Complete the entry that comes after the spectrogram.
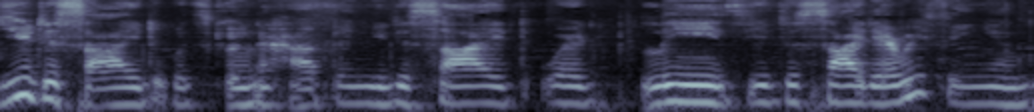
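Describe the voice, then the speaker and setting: A woman's very slow speech with a non-native accent, fairly low pitch, and music in the background. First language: not English. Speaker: writing vlogger. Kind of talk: reflective vlog talk. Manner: halting.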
